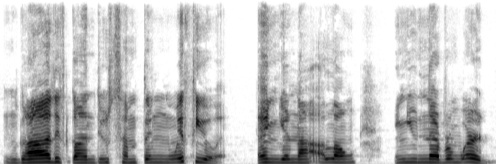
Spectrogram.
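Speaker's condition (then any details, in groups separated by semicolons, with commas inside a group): Cerebral palsy; uses power wheelchair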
